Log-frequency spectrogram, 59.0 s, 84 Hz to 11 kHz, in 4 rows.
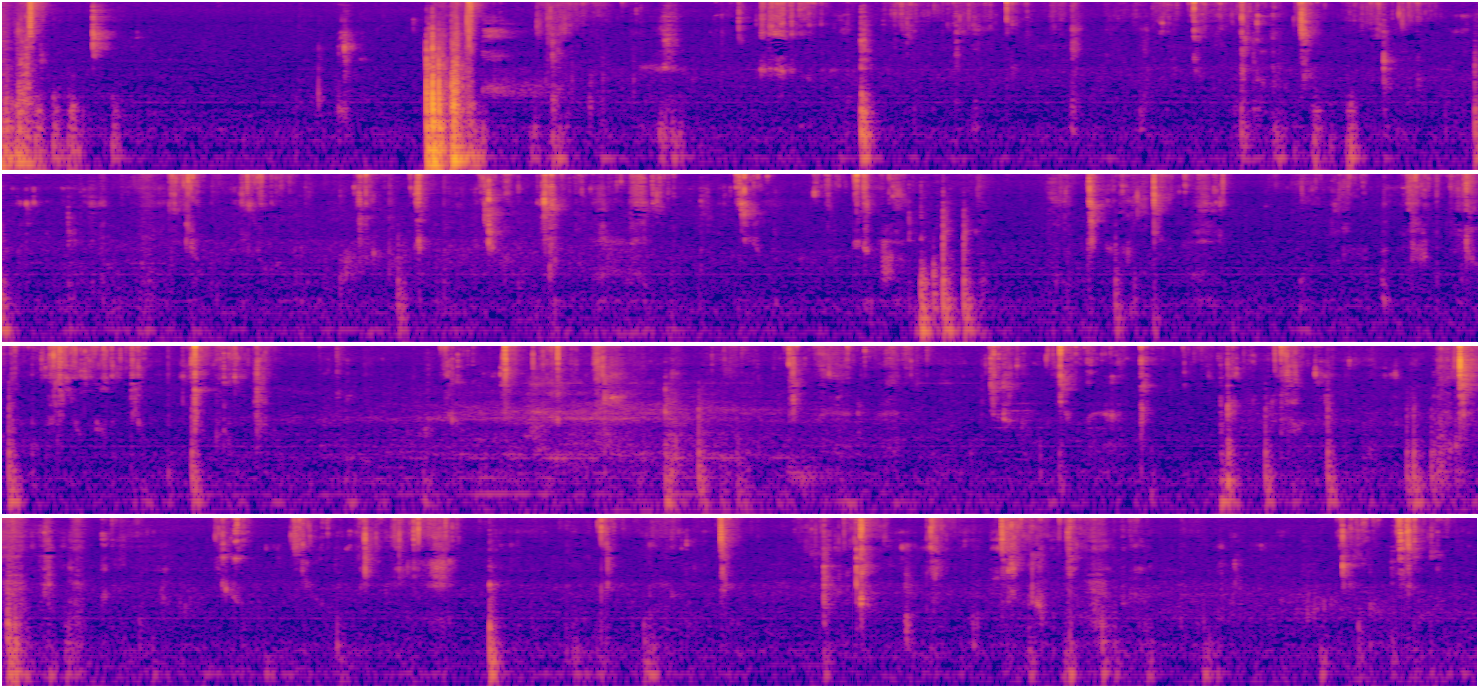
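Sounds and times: chewing rice: 5.4 - 23.9, 25.2 - 27.1, 27.7 - 45.8, 46.4 - 48.9, 50.2 - 51.7, 52.3 - 55.8, 57.6 - 58.8.

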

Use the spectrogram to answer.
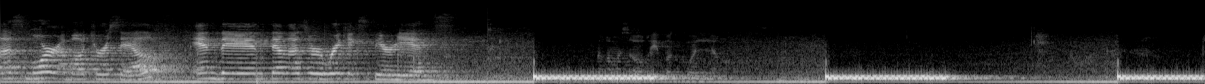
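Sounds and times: constant low hum: 0.0 - 12.0
call ringing double tone: 5.3 - 6.7, 8.2 - 10.1, 11.2 - 12.0.

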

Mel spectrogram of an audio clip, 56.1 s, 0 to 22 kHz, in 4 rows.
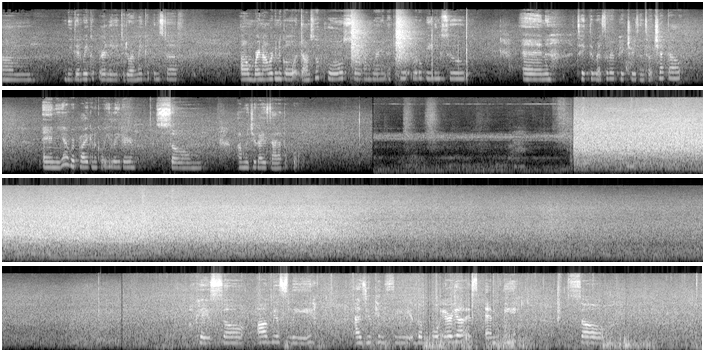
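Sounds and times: rushing hiss of water: 0.0 - 5.0, 6.3 - 15.4, 16.1 - 22.8, 25.0 - 56.0.

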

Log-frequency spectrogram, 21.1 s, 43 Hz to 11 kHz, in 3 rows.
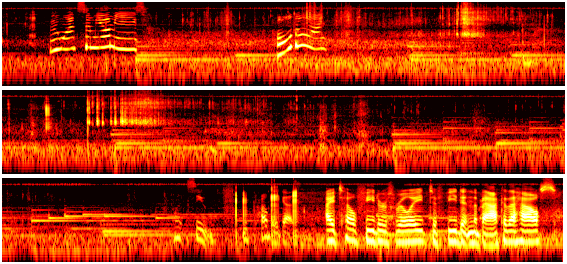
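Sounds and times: background music with held notes: 1.4 - 21.0
plastic bag of cat food crinkling: 2.1 - 14.2.

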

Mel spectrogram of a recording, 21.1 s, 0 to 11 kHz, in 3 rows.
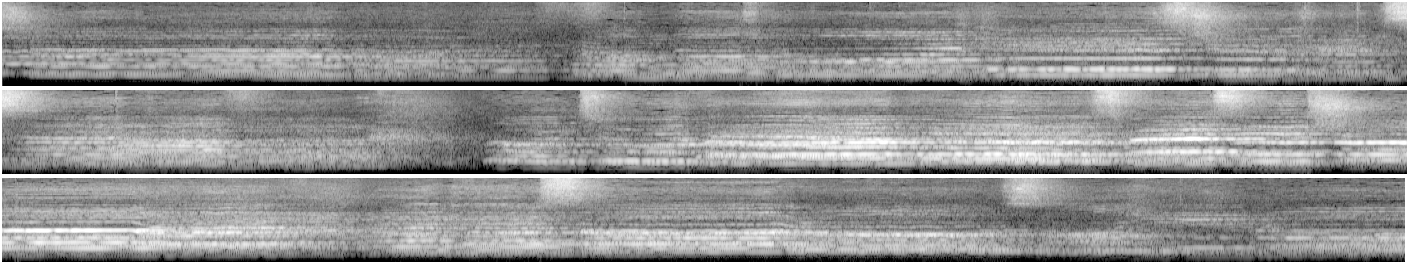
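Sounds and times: choir singing a cappella: 0.0 - 21.0.

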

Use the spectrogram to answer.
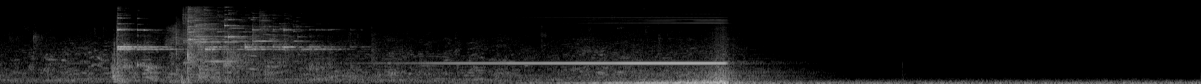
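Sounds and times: glassware clinking: 1.1 - 4.8
steady high tone: 3.1 - 8.0
low rumble: 5.1 - 12.0.

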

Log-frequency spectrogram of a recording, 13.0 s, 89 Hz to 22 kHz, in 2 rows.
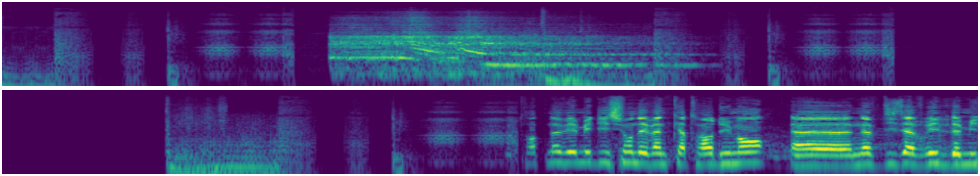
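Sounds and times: tones sliding down in pitch: 2.2 - 4.8.

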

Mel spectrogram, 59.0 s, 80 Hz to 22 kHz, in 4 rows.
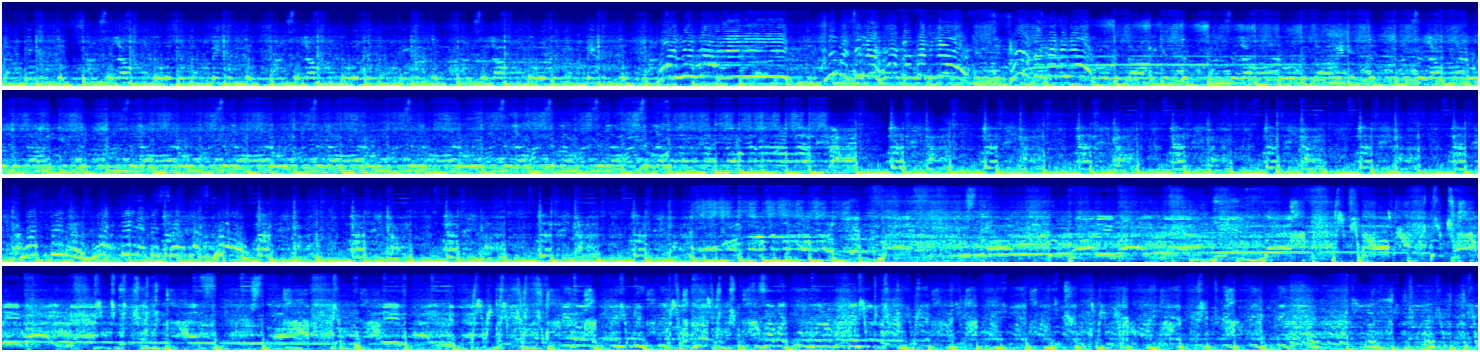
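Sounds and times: loud dance music with bass beat: 0.0 - 59.0
wavering high melodic line: 8.7 - 14.1.

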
